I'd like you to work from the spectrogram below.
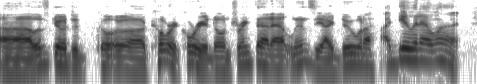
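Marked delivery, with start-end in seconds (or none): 3.8-4.6 put-on bratty cartoon kid voice. Reading out a line on a show, in the Cartman voice. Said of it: "He says it in the Cartman voice".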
